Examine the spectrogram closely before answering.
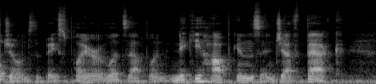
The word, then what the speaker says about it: Led Zeppelin: Jimmy Page said, "Those damn Americans will think it's Lead, L-E-E-D, Zeppelin." So they changed the name to L-E-D, Led Zeppelin, to clear up any mispronunciation from those damn Americans.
